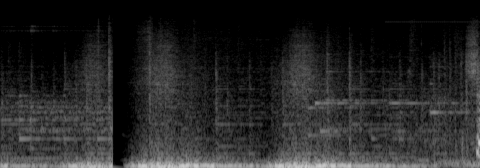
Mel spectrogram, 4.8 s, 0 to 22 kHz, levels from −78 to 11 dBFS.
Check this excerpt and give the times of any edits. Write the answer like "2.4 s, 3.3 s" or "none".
1.1 s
